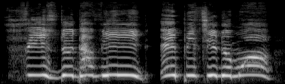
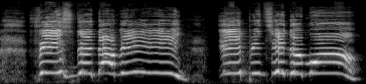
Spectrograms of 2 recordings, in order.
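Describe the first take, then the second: First: High, slow, loud plea; crying out. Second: Very high, slow, loud desperate plea; crying louder still. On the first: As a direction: beg at the top of your voice. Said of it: "Qu'il a crié". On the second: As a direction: shout it even louder, drawn out. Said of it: "il crie plus fort encore". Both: Acted.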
